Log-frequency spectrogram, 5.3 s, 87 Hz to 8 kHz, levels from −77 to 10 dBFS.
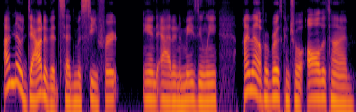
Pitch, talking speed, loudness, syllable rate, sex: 150 Hz, 215 wpm, -18 LUFS, 5.8 syllables/s, male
